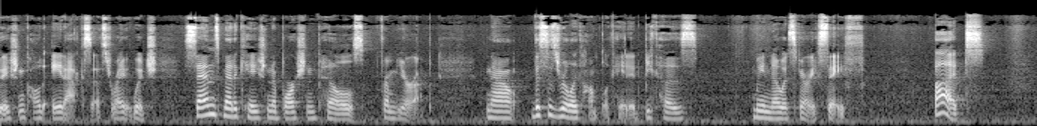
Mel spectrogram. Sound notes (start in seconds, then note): none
